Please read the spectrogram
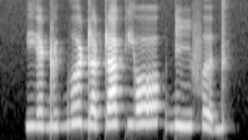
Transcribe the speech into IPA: j e ɖ y b ɤ ɖ a ʈ a k j ɔ | ɗ i f ə d

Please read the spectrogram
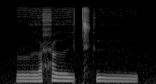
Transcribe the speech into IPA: ɹ ø ħ øː i̯ t͡sʼ yː

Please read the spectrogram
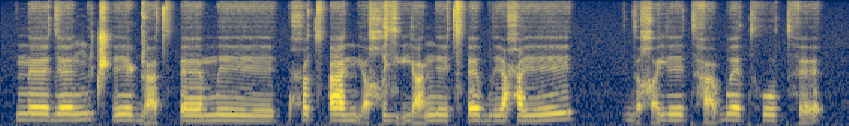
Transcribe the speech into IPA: n̪ ɛː d ɛː ŋ ɨ t͡ʃʼ eː ɖ a̰ t͡sʼ ɛː m eː | ħ ʊ t͡sʼ aː nʲ a̰ χ ʊ zʲ ḛ j a̰ ŋ eː t͡sʼ ɛ b eː ħ eː | d̪ ḛ χ ɛ̰ j eː t̪ʰ a̰ b ɛː t̪ʰ ʊː t̪ʰ ɛ̰

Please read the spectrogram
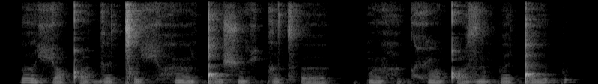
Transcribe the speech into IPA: ə ç œ qʼ ɘ ɡ ɛ ǀ ə ç h œ̃ ǃ ɘ ʃ ũ ç ɡ ə t͡sʼ œ | p ə̃ h ə ɡ ħ ũ qʼ œ z ə̃ p ɛ ǃ ɘ p

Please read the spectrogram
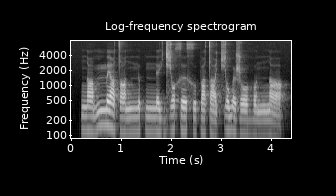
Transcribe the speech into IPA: n ɑ mː ɛ tˤ ɑ nː ə p nː ɛ j d͡ʑ ɔ x ə x ʊ p ʊ tˤ ʊ t͡ɕ ɔ w ʌ ʐ ɔ ɦ ɔ nː ɑ

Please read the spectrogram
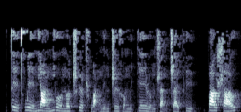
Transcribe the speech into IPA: t̪ e˥˨ ɪ̯ t̪ʰ w e˥˨ ɪ̯ n̪ j ɑ˥˨ ŋ m j o˥˨ ʊ̯ n̪ ɤ˨˦ ʈ͡ʂʰ ɻ̩˥˨ ʈ͡ʂʰ w ɑ̰˨˩ ŋ n̪ i˨˦ n ʈ͡ʂ ɻ̩˥˨ x ɤ˨˦ m ḭ˨˩ k e˦ ɪ̯ ɻ ʊ˨˦ ŋ ʂ a̰˨˩ n ʈ͡ʂ a˨˦ ɪ̯ pʰ y˥˨ | p ɑ˦ ʊ̯ ʂ ɑ˨˦ ʊ̯

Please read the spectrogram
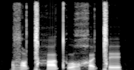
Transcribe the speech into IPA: zˤ ʌ˨ ǀʰ a˦ tʼ u˦ ʁ χ ɛ˨ ǀ e˦

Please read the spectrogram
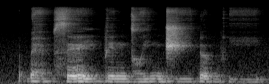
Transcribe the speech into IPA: ɓ æ̤ b s ɛ̃ j b e n d ɔ̤ j n d͡ʒ i̤ ɗ ɵ b ʔ i̤

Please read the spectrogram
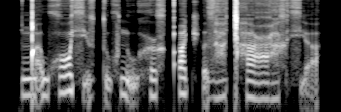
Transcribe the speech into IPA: ŋ͡ǃ a̰ w x ɔ sʲ ṵ z t ṵ x n ṵ h ə˞ x qʼ ə t͡ʃʼ ə̰ z a̤ ǀʰ a ʕ a̤ x sʲ a̰

